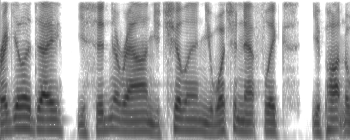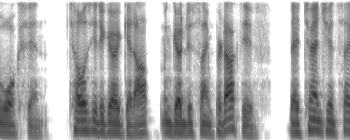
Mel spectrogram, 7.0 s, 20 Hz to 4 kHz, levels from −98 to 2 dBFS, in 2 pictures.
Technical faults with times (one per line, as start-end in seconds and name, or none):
none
